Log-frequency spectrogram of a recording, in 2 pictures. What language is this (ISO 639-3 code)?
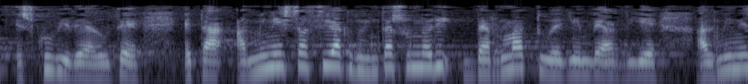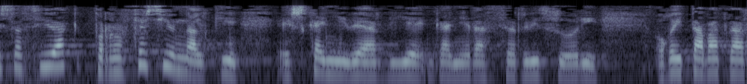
eus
